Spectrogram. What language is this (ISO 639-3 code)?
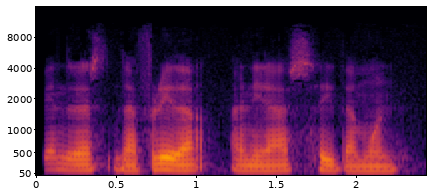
cat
